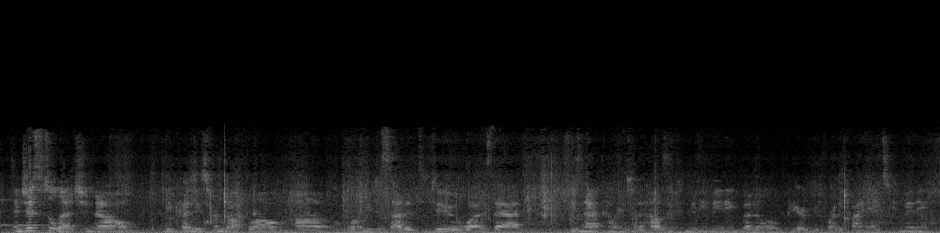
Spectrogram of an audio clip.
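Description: A woman at a fairly quick pace amid loud background noise. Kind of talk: meeting chairing remarks. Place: meeting room.

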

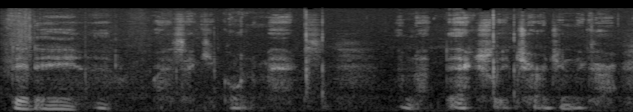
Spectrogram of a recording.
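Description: Whispering, a man talks at a moderate pace. His volume shows big swings in loudness. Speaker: car video creator. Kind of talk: casual tutorial. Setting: indoors, next to sleeping kids. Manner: quiet, soft-spoken; hesitant, many fillers. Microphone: phone near.

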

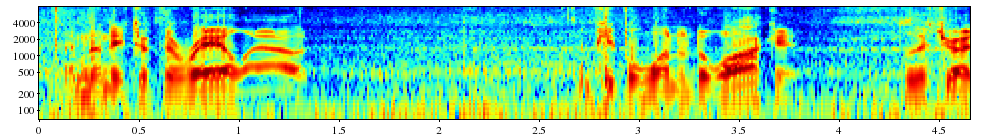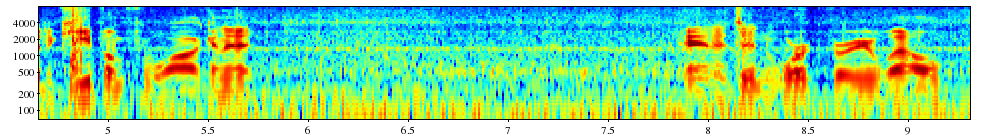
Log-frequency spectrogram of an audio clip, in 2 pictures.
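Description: With long, frequent pauses, a man speaks at a moderate pace in a fairly low voice with fairly even intonation and very even loudness, the sound dry with no echo but with noticeable background noise. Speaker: motorcycle vlogger. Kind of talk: casual vlog chat. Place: motorbike. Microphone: helmet.

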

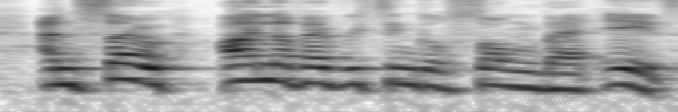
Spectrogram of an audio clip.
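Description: At a fairly quick pace, a man talks with lively intonation. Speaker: youtuber. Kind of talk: casual vlog chat. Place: home room. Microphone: phone near.

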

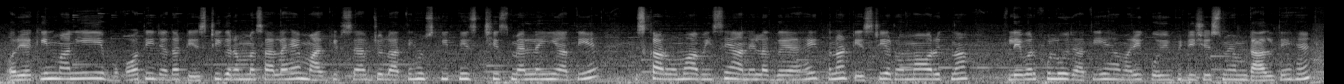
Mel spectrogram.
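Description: A woman speaks fairly slowly in a monotone, flat delivery as clear music plays in the background. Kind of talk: tutorial. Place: kitchen.

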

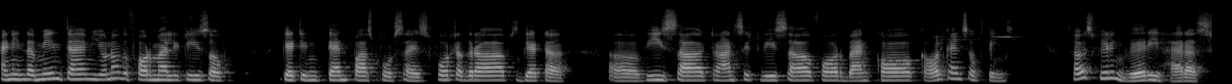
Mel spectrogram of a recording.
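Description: Against a quiet background, a woman with an Indian accent talks at a moderate pace in a relaxed, warm tone with ordinary pitch variation. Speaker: elder telling life story. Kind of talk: elder life story, reminiscing oral-history narration. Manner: relaxed, conversational storytelling, warm and anecdotal. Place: home room.

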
